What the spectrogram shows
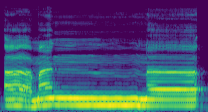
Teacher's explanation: نون مشدد ہے، غنہ کریں گے، یعنی ناک میں آواز پیدا کریں گے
